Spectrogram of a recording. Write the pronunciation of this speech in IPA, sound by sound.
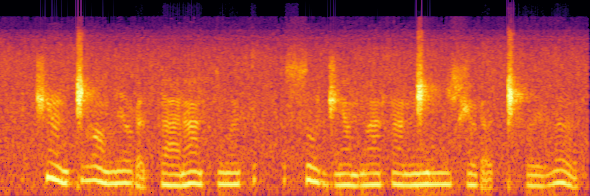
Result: t͡ʃ ə̃ ɡ͡ǁ ɑ̃ β i ʊ̯ ɽ ə̰ t ɽ a ɾ ã t w ə̃ t | s o d͡ʒ ã b ã s ã ŋ͡ǁ i ɕ ʊ ɽ ə̰ ǁʰ ə ɪ̯ ð ə

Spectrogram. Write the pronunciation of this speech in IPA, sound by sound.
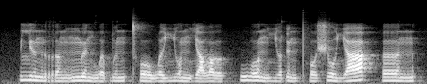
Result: lʲ ɯ n r ɤ n ŋ͡m ʏ n w ə ɓ ɯ n tʰ o w ə ʎ o n ʎ a lˠ ɯ | w o n ʎ ɤ ɗ ʏ n pʰ o ʃ o ʎ a | ə n

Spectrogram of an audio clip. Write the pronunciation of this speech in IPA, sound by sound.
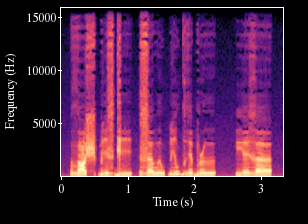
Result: ð ɒ ʃ ɓ i z ɡ i | z ɜ β ɯ w ɓ i w ɡʱ e b ɹ ɯ | j e ɣ ɜ

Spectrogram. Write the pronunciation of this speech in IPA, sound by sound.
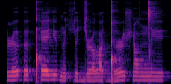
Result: ɭ ə˨˦ ʔ ə˦˨ ǃʰ ɛ˦ lʲ ə˦ ɡ ə̃˨ ç ə˨ ɟ ə˞˨ lˠ ə˨ ɡ͡ǃ ə˞˨˦ ʃ ɑ̃˦ ŋ͡ǀ ɪ˦

